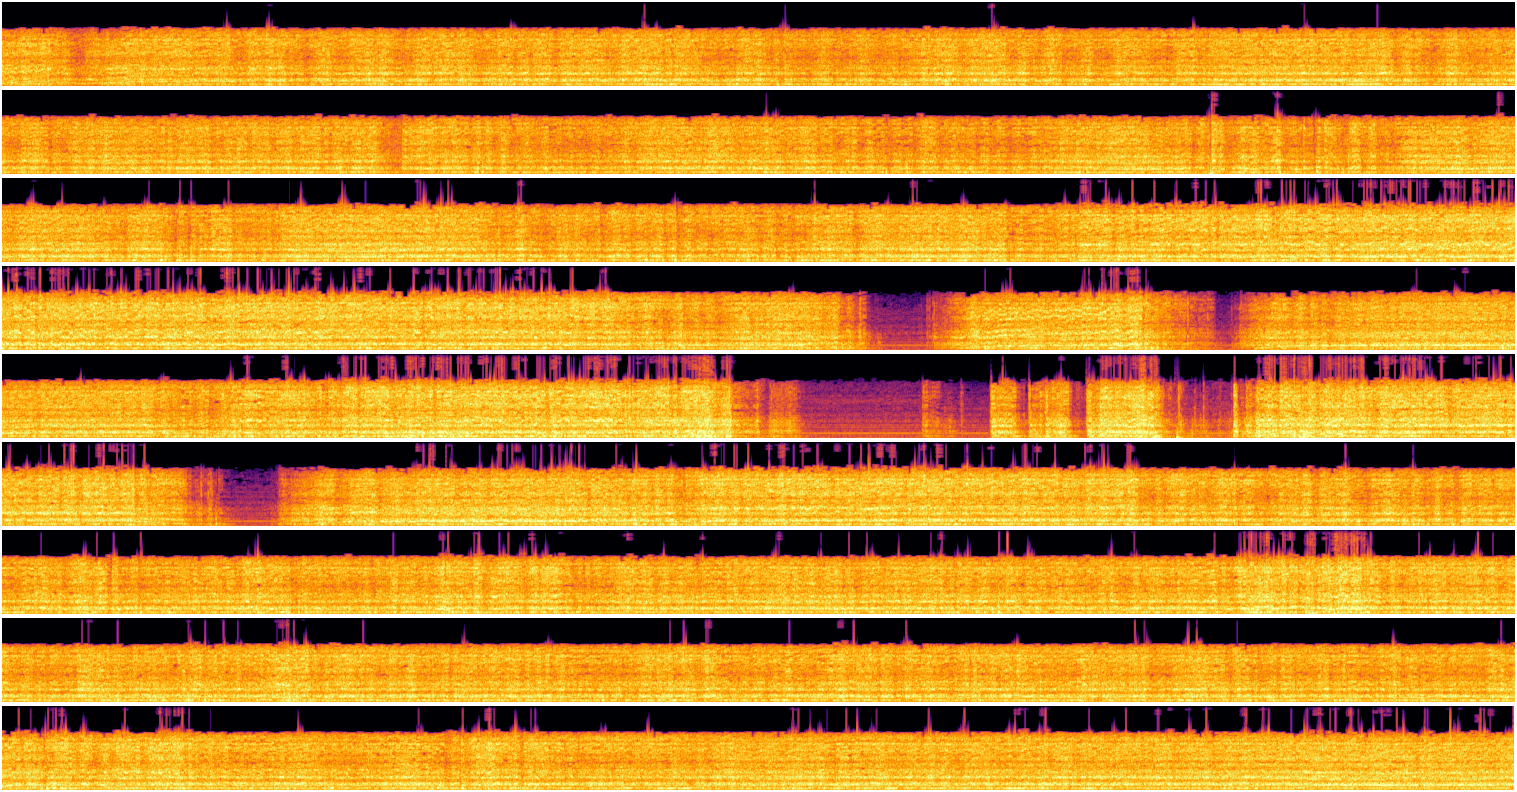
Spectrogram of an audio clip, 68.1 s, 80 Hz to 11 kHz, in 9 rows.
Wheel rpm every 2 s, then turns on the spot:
170, 230, 230, 230, 230, 230, 230, 230, 230, 240, 220, 210, 220, 150, 130, 210, 210, 60, 150, 130, 200, 230, 230, 230, 230, 230, 230, 230, 240, 230, 230, 230, 230, 220.
26-28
